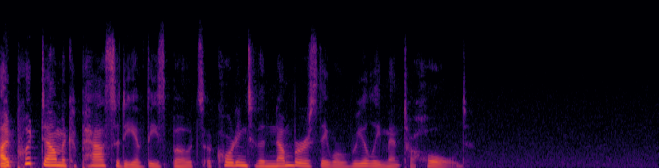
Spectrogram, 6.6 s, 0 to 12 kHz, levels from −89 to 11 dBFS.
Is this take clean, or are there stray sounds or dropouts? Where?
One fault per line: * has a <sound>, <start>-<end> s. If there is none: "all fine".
all fine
